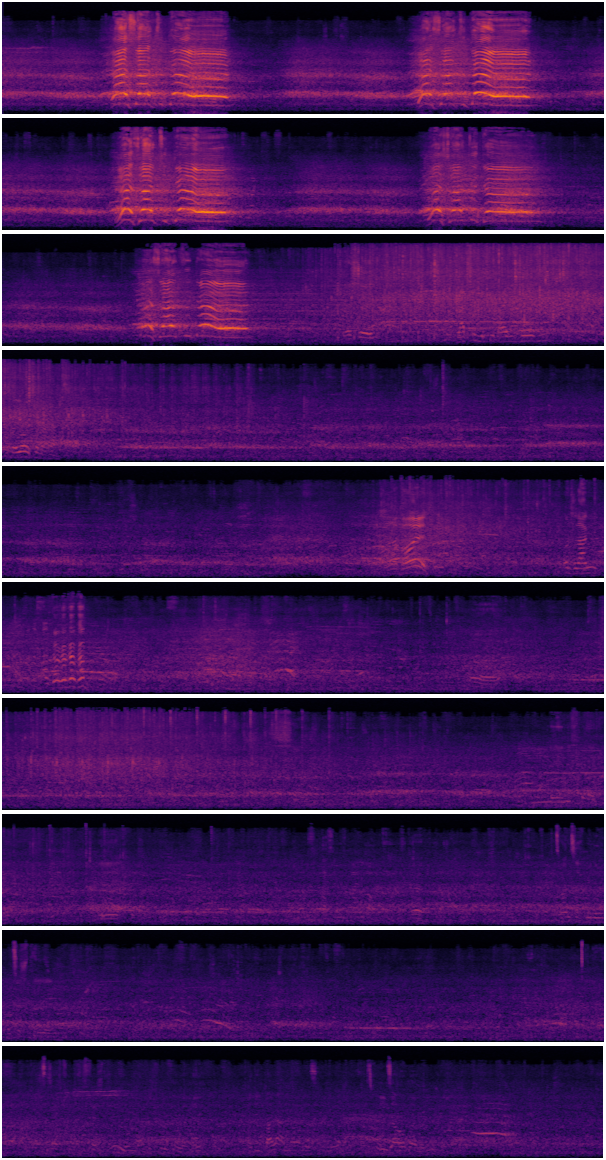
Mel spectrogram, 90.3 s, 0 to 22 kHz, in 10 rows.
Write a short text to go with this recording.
Chanting Football Fans at the Match Cologne vs. Bochum (2:0)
